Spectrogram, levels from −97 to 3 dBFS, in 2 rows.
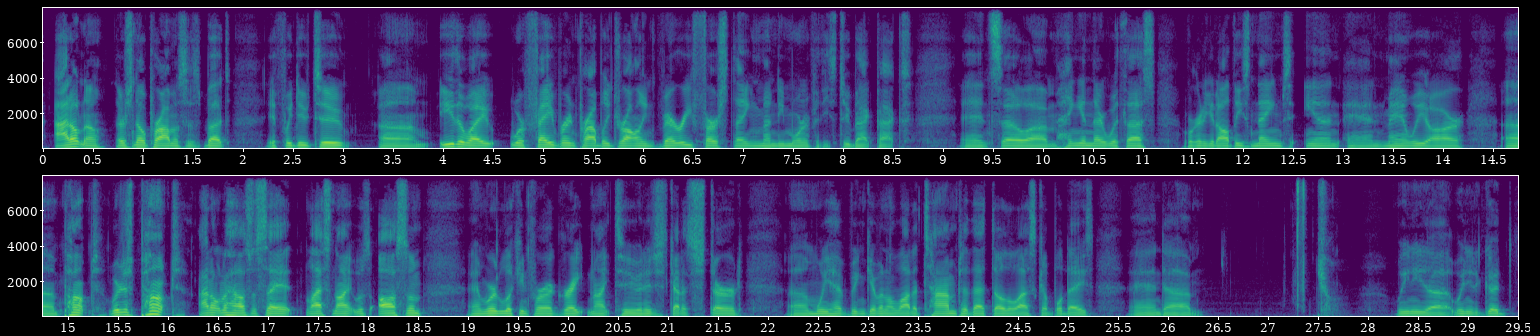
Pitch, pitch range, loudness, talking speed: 105 Hz, 100-115 Hz, -25 LUFS, 210 wpm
